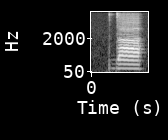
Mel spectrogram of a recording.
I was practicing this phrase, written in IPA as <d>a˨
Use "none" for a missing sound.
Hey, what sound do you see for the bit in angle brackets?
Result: d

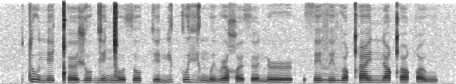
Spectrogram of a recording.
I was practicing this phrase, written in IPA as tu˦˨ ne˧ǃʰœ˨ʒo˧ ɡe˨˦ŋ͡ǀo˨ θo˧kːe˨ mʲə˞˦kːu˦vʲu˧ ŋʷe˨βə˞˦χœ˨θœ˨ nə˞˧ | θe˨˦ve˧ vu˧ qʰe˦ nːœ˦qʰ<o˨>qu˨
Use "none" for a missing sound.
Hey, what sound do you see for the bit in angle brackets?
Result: u˨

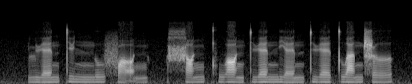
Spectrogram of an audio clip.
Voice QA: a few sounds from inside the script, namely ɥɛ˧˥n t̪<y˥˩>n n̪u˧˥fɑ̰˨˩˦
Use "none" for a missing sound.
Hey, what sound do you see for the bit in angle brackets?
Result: y˥˩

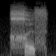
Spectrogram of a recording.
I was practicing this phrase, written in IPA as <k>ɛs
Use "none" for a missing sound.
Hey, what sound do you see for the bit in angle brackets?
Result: χ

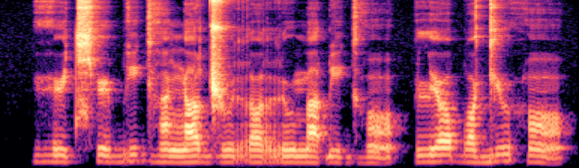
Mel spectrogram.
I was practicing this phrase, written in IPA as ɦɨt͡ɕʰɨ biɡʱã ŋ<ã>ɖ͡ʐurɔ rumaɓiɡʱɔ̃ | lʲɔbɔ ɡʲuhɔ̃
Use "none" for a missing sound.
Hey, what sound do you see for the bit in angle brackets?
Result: a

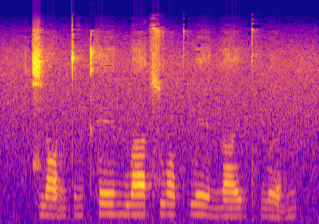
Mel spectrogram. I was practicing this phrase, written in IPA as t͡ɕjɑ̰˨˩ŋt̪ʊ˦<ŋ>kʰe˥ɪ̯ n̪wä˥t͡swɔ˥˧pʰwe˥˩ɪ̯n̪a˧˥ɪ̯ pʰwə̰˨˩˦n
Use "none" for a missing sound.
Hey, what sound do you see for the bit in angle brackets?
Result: ŋ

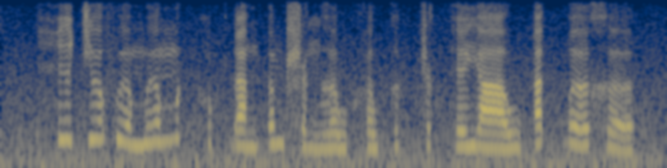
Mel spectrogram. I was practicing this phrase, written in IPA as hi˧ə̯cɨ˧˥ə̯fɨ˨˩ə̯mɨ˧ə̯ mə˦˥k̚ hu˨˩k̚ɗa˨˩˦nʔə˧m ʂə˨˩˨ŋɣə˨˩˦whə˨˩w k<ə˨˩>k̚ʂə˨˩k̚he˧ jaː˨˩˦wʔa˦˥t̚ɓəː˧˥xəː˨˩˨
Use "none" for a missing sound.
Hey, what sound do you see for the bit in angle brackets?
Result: ə˦˥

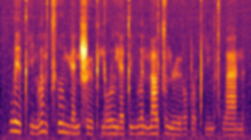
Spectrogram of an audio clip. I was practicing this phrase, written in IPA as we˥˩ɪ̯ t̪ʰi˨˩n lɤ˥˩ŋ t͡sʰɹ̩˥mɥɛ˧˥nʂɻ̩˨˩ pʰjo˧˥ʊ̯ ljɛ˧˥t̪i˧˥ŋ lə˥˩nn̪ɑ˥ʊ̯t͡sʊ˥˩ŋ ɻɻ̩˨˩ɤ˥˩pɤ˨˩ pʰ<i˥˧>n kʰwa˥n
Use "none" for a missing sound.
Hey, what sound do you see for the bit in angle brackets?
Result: i˧˥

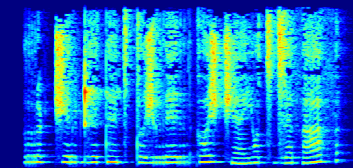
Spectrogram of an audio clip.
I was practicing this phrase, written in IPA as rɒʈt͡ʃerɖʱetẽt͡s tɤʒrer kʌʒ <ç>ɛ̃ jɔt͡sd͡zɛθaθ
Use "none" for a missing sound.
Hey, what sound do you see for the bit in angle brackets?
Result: t͡ʃ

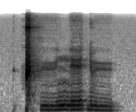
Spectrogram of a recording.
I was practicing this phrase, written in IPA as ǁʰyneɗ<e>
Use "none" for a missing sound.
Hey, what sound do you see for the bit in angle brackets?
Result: y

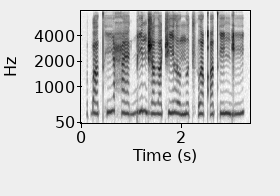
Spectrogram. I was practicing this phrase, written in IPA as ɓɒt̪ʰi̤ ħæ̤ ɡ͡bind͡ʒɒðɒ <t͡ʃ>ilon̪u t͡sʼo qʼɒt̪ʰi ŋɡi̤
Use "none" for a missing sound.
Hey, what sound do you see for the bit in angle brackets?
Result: t͡ʃ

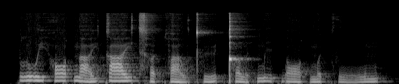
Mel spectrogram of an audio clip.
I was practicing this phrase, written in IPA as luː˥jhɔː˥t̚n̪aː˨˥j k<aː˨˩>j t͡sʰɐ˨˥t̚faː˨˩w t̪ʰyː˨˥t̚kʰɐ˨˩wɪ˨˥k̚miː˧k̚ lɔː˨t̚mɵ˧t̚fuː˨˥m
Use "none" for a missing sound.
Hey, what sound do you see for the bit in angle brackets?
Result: aː˥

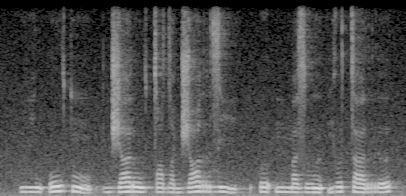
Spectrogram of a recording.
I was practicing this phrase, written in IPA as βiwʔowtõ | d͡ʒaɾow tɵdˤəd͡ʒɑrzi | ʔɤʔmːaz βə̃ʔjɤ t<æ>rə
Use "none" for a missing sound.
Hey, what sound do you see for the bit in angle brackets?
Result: a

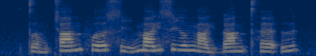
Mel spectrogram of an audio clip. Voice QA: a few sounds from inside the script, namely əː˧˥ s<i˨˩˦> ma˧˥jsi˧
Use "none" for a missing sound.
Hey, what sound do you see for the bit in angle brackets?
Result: i˨˩˦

